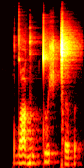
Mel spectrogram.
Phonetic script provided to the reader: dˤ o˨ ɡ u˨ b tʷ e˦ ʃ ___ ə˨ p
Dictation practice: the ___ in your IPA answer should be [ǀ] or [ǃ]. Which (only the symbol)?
ǀ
